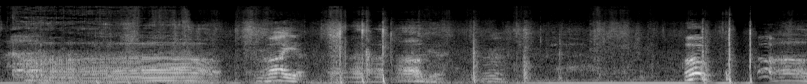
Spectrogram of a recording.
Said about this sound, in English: Sound of men hugging. Hell yeah. Three slaps on the back. Hug.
